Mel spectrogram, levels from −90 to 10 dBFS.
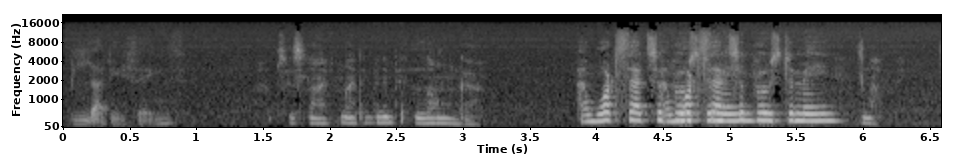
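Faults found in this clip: Doubled audio track from 4.45 s to end. Full-band copy trails the original by roughly 0.7 s at about the same level. Dry, no decay. Starts abruptly. Likely a second, slower capture path mixed back in.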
